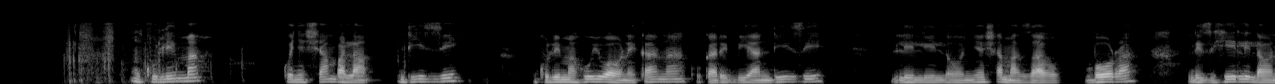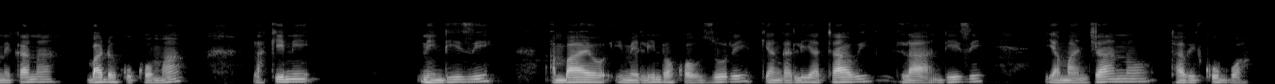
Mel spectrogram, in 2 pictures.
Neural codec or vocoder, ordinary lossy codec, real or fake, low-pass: none; Opus, 24 kbps; real; 7.2 kHz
